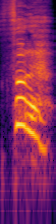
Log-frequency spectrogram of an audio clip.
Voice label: attack, Voice Line, JPN; Eternal Return; Tia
